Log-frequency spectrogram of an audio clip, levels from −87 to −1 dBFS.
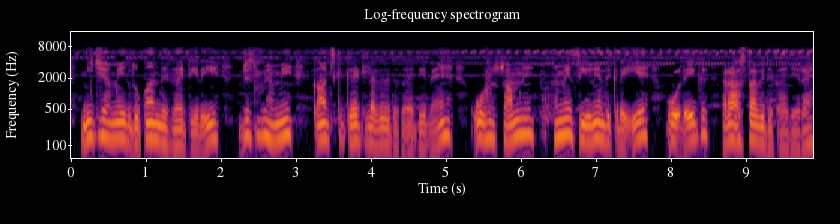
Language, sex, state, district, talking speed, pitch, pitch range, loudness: Hindi, male, Rajasthan, Churu, 200 wpm, 135 Hz, 120-150 Hz, -33 LUFS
